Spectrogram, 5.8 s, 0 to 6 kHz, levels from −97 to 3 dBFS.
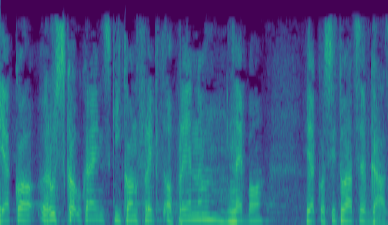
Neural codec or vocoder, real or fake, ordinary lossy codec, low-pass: none; real; AAC, 32 kbps; 5.4 kHz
